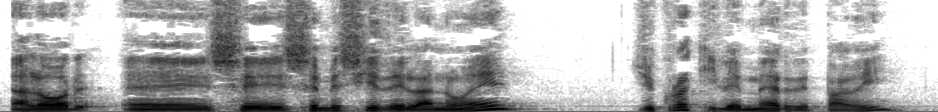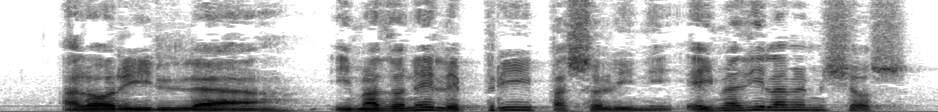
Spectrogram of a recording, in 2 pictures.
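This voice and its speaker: A man's voice: mid-range voice, animated, moderate pace, a little mellow. Older man telling wry stage anecdotes. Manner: meandering, wry anecdotes with hesitations. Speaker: guest speaker. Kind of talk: storytelling on stage. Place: theatre, before an audience.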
